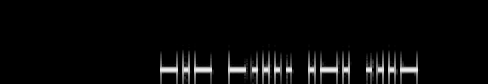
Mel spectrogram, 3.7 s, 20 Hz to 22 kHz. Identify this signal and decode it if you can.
Morse code, heard as a keyed tone, about 28 wpm, 700 Hz. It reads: K6RV
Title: Easy Call Signs - 28wpm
